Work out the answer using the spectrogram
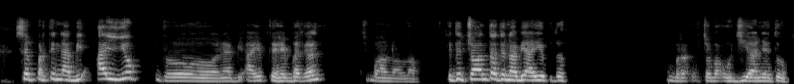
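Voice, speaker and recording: An Islamic religious teacher giving a conversational study talk, full of rhetorical and tag questions and soft chuckles between points. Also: mid-range voice.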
